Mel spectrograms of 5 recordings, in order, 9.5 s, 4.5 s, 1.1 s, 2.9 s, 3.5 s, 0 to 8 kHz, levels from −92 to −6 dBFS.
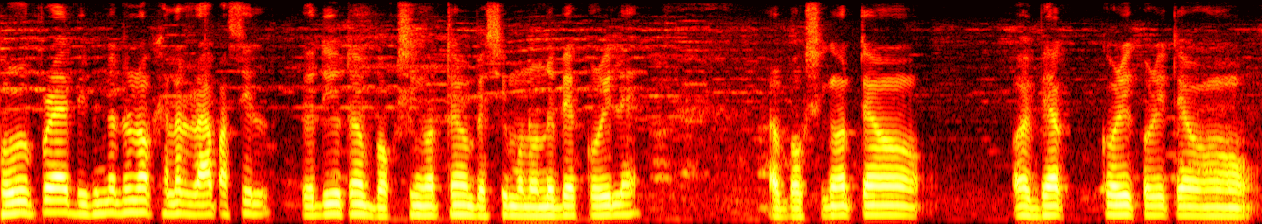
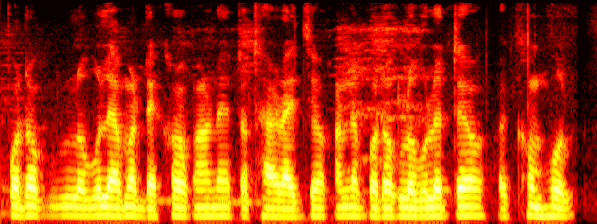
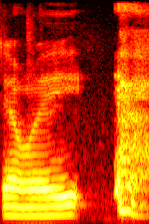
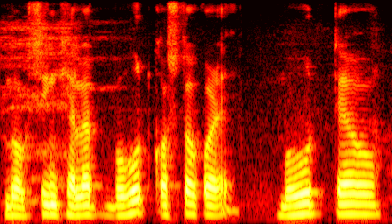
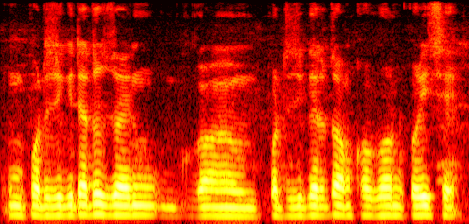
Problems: background sounds at intervals, background conversations at intervals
